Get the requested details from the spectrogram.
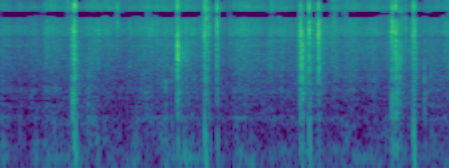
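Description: Fingertips and nails squeeze a clear plastic bubble wrap sheet, popping its air bubbles in eleven sharp, bright snaps, some spaced apart and some in quick clusters. The pops die away almost instantly over a faint, high crinkling hiss of the plastic.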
